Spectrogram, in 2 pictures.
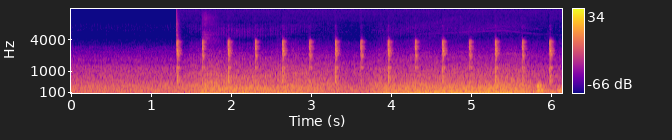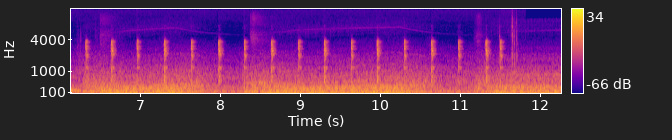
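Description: A truck engine rumbles steadily, rising and falling as it pulls.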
